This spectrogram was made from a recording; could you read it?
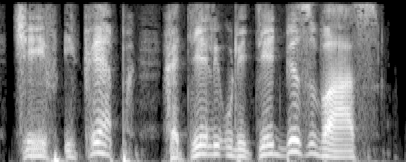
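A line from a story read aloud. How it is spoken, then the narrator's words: Whispering. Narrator (Russian): снова перешла на шепот буханка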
